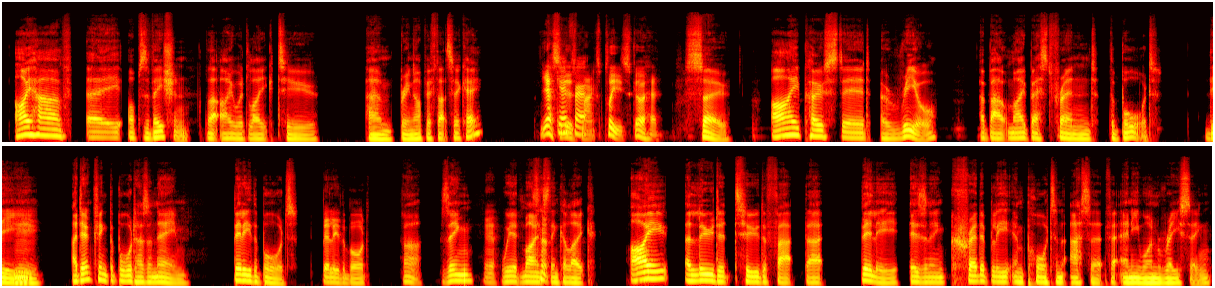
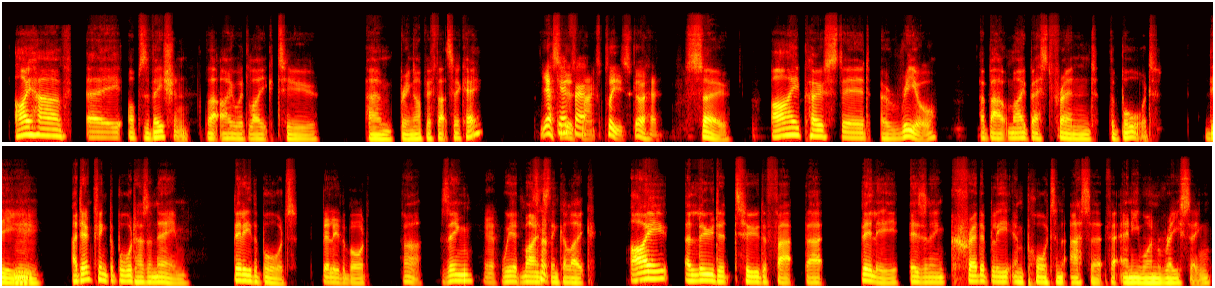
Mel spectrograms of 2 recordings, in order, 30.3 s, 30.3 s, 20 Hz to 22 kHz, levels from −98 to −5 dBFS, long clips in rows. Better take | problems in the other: first | garbled, watery; slightly; nothing above 16.5 kHz

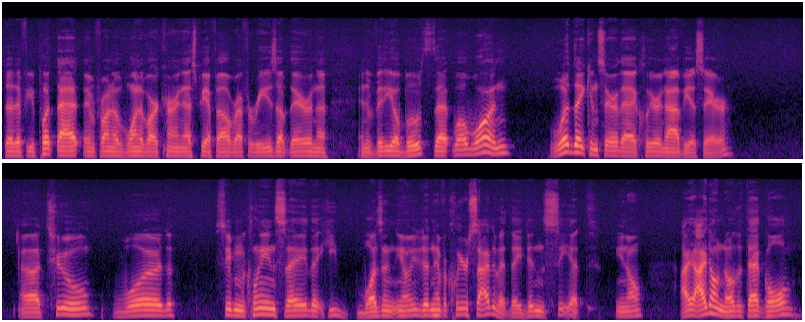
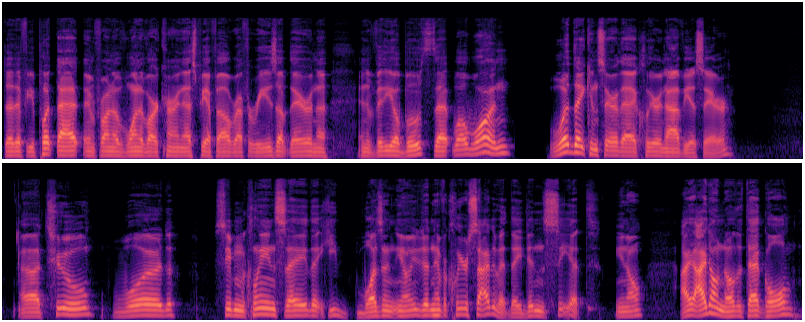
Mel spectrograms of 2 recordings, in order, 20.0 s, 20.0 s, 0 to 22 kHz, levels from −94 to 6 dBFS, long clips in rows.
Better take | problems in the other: second | hiss; faint; throughout; 30 dB below the speech

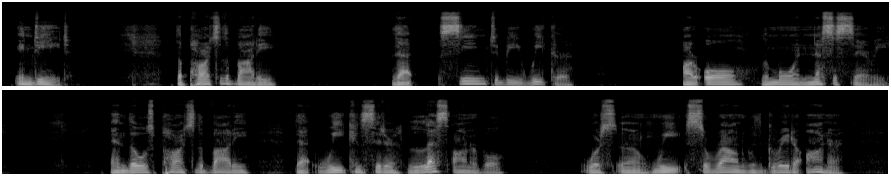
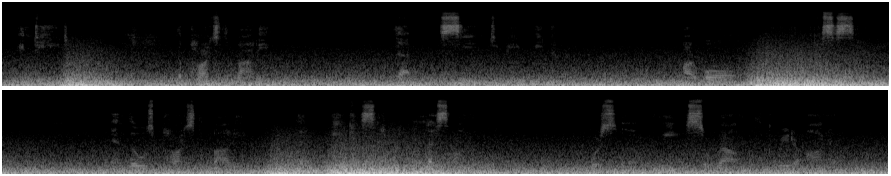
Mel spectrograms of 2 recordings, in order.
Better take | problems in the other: first | wind noise on the microphone; heavy; 4 dB above the speech

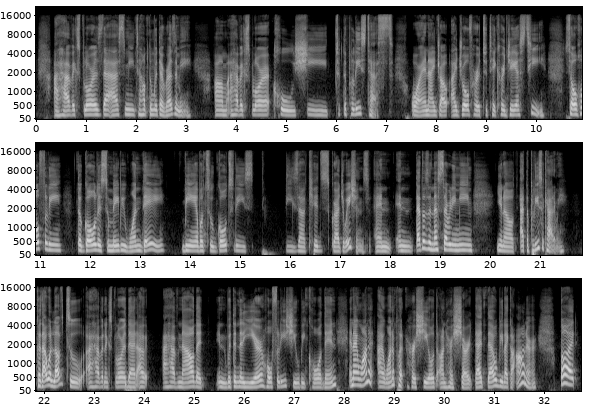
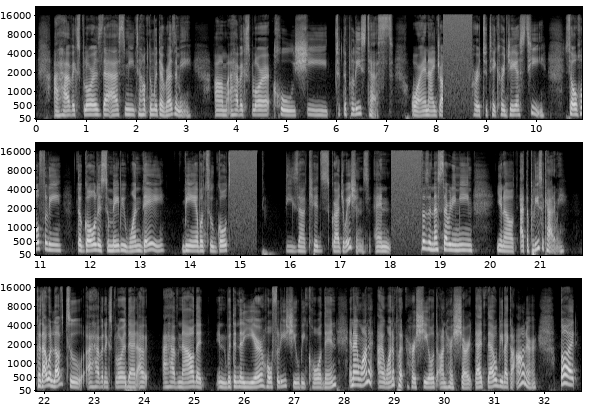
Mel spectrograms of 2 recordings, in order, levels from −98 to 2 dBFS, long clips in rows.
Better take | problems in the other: first | audio cutting out; filled with static; at 8 s for 0.5 s, at 15 s for 0.5 s and at 18 s for 0.5 s

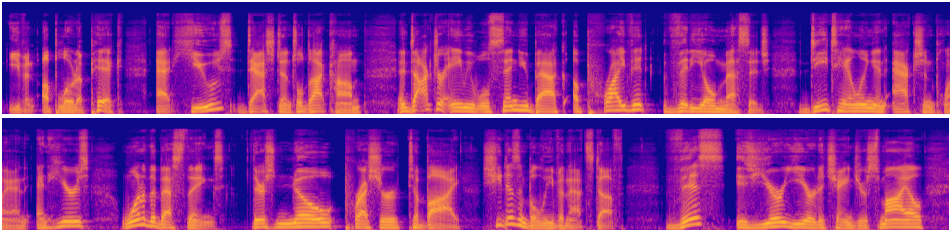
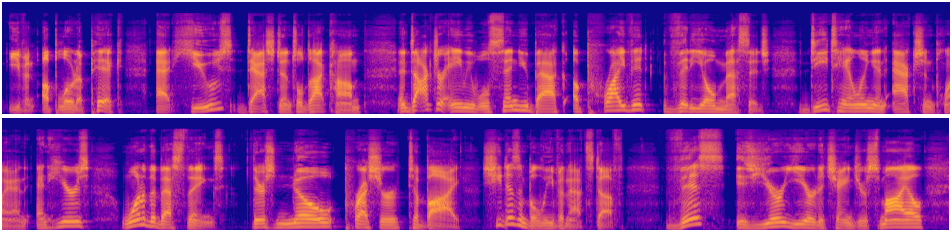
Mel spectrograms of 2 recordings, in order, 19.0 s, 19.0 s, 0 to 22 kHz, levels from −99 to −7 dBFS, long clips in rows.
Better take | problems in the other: first | thin; somewhat; fading below 500 Hz

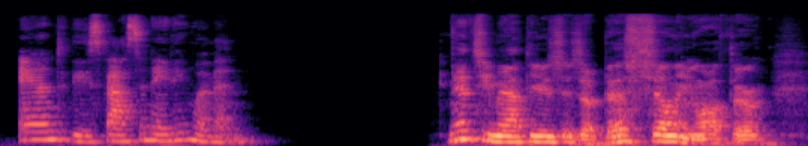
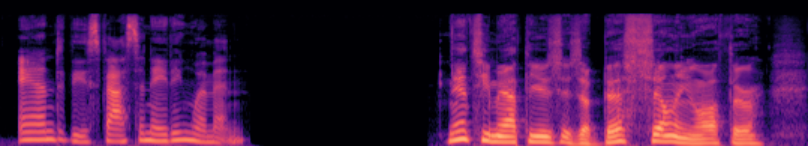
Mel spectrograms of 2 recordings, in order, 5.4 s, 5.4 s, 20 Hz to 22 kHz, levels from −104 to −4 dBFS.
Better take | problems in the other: second | off-mic speech; far // room echo; very slight; dies away in 0.2 s

